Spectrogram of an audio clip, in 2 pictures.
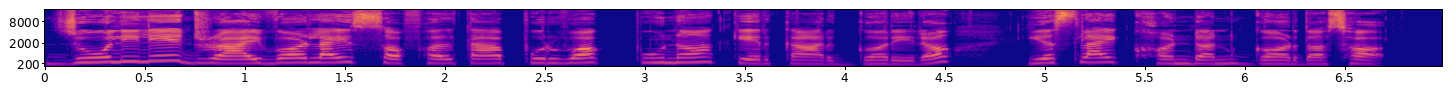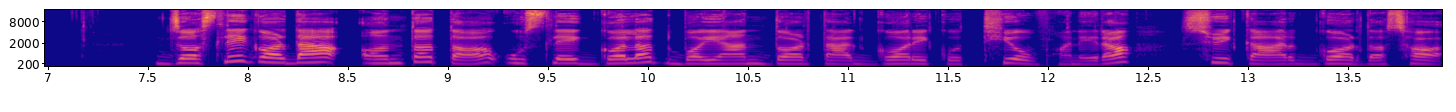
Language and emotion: Nepali, neutral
